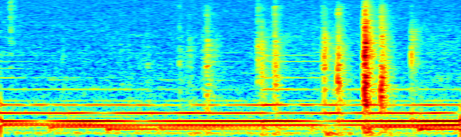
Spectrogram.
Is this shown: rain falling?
no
